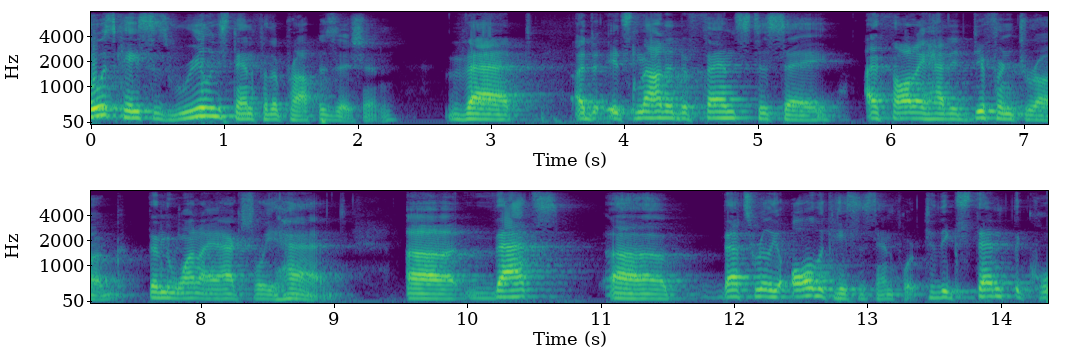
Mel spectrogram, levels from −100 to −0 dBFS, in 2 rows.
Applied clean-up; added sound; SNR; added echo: none; none; none; none.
